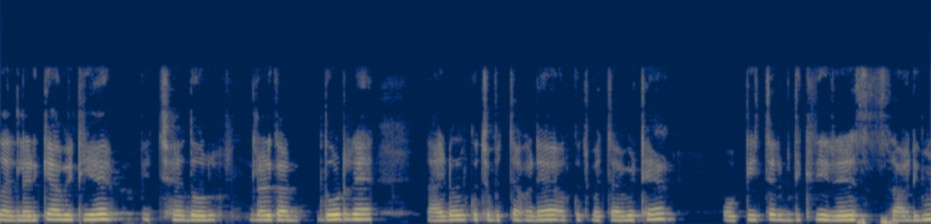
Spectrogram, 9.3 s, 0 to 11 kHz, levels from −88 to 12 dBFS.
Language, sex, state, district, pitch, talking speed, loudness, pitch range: Rajasthani, female, Rajasthan, Churu, 230 Hz, 185 wpm, -19 LUFS, 220-250 Hz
